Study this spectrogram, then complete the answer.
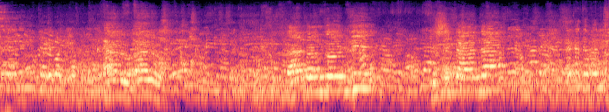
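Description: A woman sings loudly through a loudspeaker.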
